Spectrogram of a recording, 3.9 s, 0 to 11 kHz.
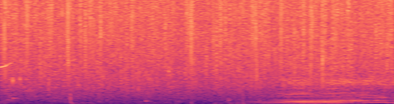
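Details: Distant humpback whale singing off Culebra, Puerto Rico, 25 February 2022, about one to two miles out, a second whale also present; after a stretch of crackling hiss, one slowly rising harmonic moan swells in near the end.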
